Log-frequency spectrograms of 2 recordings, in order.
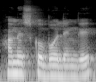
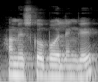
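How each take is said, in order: Both takes have the same delivery.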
